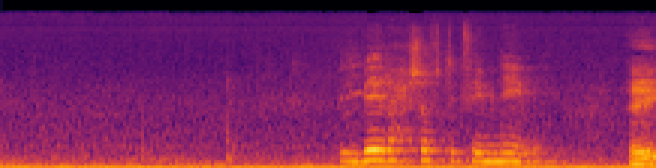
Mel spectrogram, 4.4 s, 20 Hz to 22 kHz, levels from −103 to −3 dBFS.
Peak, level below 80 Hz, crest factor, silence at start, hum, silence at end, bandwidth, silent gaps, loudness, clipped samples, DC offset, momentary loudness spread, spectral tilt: -6 dBFS; -36 dBFS; 20 dB; 0 s; none; 0 s; 16 kHz; none; -26 LUFS; under 0.1%; 7%; 19 LU; -6 dB/octave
